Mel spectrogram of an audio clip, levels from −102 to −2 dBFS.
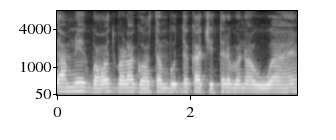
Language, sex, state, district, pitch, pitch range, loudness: Hindi, male, West Bengal, North 24 Parganas, 135 Hz, 130-140 Hz, -15 LUFS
